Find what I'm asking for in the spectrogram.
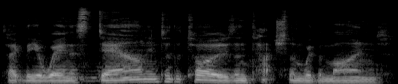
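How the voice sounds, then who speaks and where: A man with a low voice guides a yoga nidra relaxation. Calm and soothing, he lets long pauses stretch out between his instructions.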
